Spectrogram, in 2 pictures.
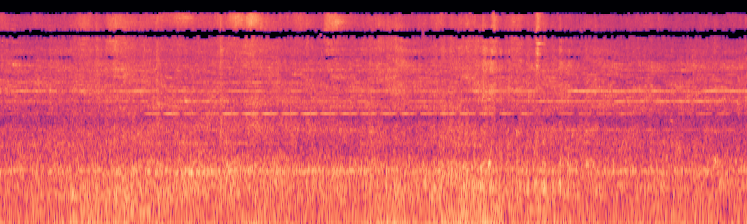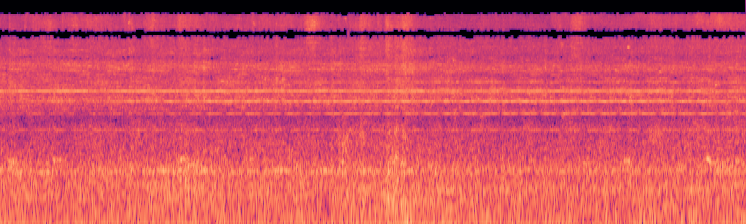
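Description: Freight train of covered hopper cars rolling past at steady speed: a continuous rumble and clatter of steel wheels on the rails, with thin, steady high tones above it.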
